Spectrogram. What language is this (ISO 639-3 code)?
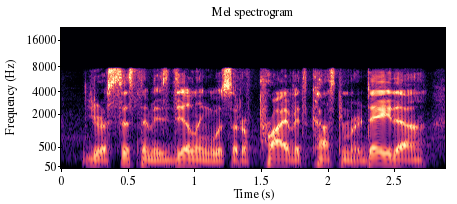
eng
